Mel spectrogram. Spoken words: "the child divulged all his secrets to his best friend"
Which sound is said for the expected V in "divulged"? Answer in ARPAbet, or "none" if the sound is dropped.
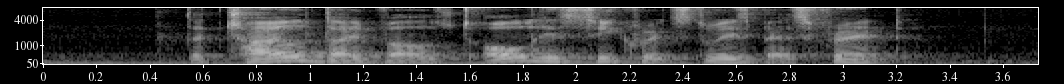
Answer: V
